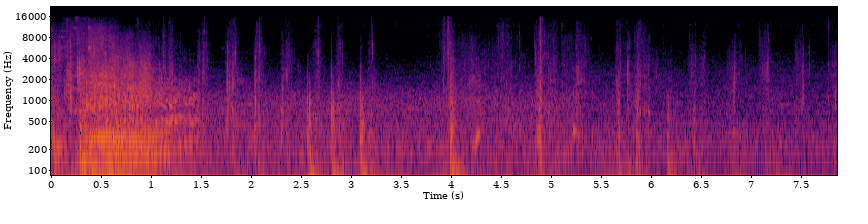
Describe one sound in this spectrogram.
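Footsteps run over dirt and wooden planks.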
